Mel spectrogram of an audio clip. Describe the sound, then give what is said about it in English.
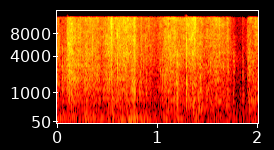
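Paper crinkles and rustles continuously, with sharper crackling bursts scattered through, as leftover scooped-out papaya is wrapped up in it by hand; no one speaks. “I'm gonna wrap it up with this paper. Wrap it right up.”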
